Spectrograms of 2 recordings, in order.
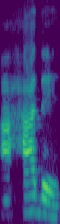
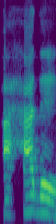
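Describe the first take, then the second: First: The final D bounces out with an 'e' sound. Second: The final D bounces out with an 'e' sound.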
